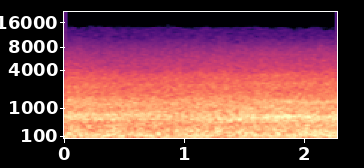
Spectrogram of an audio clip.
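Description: Steady football-stadium ambience from the match broadcast: an even, constant crowd-like din with no distinct kicks, whistles or shouts standing out.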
